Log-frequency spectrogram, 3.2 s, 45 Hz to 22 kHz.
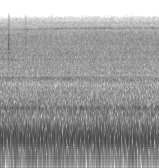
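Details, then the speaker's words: Kenworth C500 diesel truck idling: loud, slightly uneven, lumpy low beat around ninety a minute; diagnosed low fuel rail pressure, leaving exhaust not pushing out, and told to keep running. "was a fuel rail pressure. So, I'm down on fuel pressure."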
